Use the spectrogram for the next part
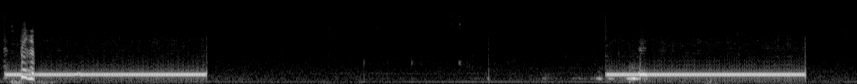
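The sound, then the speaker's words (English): A telephone ringback tone on an outgoing call to a Walmart store in Portland, Oregon: two long, steady, loud rings about two seconds each, separated by roughly four seconds of near silence, with a faint click at the start. “This is going to be like the most rings that's ever been on the phone show before.”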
